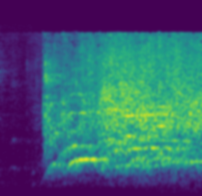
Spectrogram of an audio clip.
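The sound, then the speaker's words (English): A large rally crowd at Georgetown University bursts into loud, sustained applause and cheering for Bernie Sanders after a brief quiet moment, the dense clapping holding steady throughout with a raised tone of cheering voices running underneath. “The crowd there at Georgetown University very enthusiastically supporting Bernie Sanders.”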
